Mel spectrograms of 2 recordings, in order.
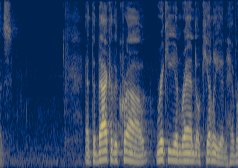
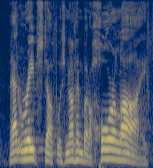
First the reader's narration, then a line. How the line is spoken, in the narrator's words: Frank says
